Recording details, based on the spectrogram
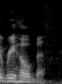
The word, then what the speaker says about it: Rehoboth: Let's find out together how to say this. – Rehoboth. – Rehoboth. – Rehoboth. – Rehoboth. Alrighty, so we're going to say Rehoboth.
